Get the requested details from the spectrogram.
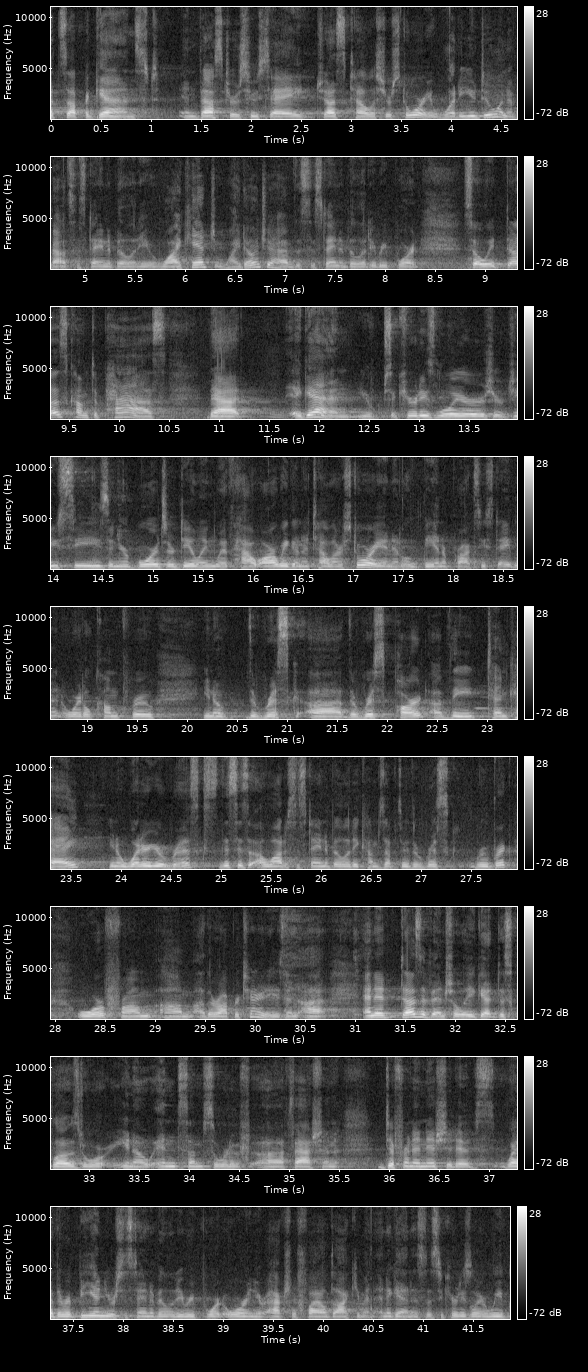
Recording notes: The best of live interviews from GreenBiz events.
